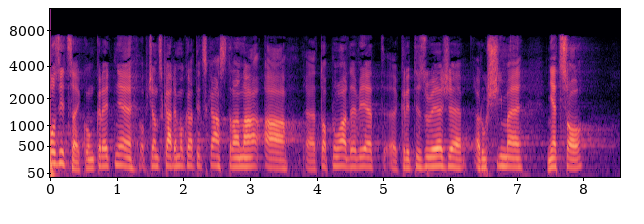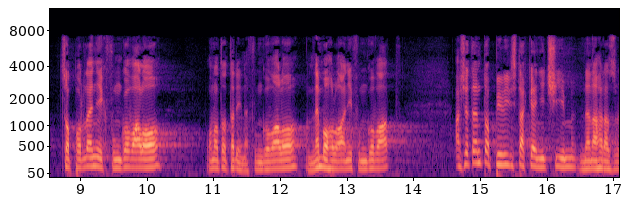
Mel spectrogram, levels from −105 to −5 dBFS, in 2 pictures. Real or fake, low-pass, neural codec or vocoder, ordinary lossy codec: real; 7.2 kHz; none; MP3, 48 kbps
